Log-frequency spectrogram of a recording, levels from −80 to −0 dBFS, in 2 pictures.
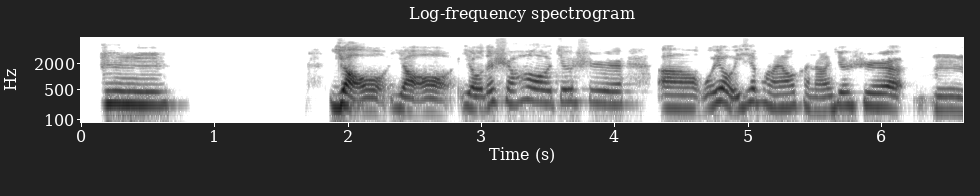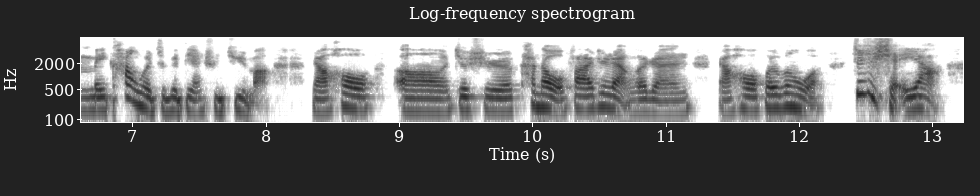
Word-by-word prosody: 嗯。 225 -1 0 1.1
有， 200 -7 +5
有。 165 -3 0
有 190 -4 -1
的 240 - -2
时 250 -1 -5
候 255 0 -1
就 255 +1 -5
是 235 -2 -6 0.2
呃， 190 -1 -1
我 205 - -5
有 260 -2 +3
一 - - -4
些 260 +5 -2
朋 220 -6 -5
友 195 +1 -2
可 215 - -11
能 170 0 -6
就 215 +1 -3
是， 205 -3 0 0.2
嗯， 175 -2 -7
没 170 0 +2
看 325 -3 +3
过 180 -5 +3
这 155 0 -5
个 160 - 0
电 155 0 -3
视 160 - -6
剧 165 +1 -5
嘛。 - - -2 0.3
然 150 -1 +4
后， 180 -5 +3 0.2
呃， 155 -1 +3
就 175 +1 0
是 165 -2 0
看 215 +6 -4
到 190 -2 +7
我 - - +2
发 180 -1 +4
这 200 - -3
2 185 - +3
个 150 +1 0
人， 140 -1 -3 0.2
然 145 0 0
后 175 0 +2
会 185 +2 +2
问 195 +1 +1
我： 175 - 0 0.2
“这 395 -2 +2
是 355 - +3
谁 165 - +2
呀？ 185 +1 +2
190 Hz, 230 characters per minute, -22 LUFS, 165-225 Hz, 1.1 s, 到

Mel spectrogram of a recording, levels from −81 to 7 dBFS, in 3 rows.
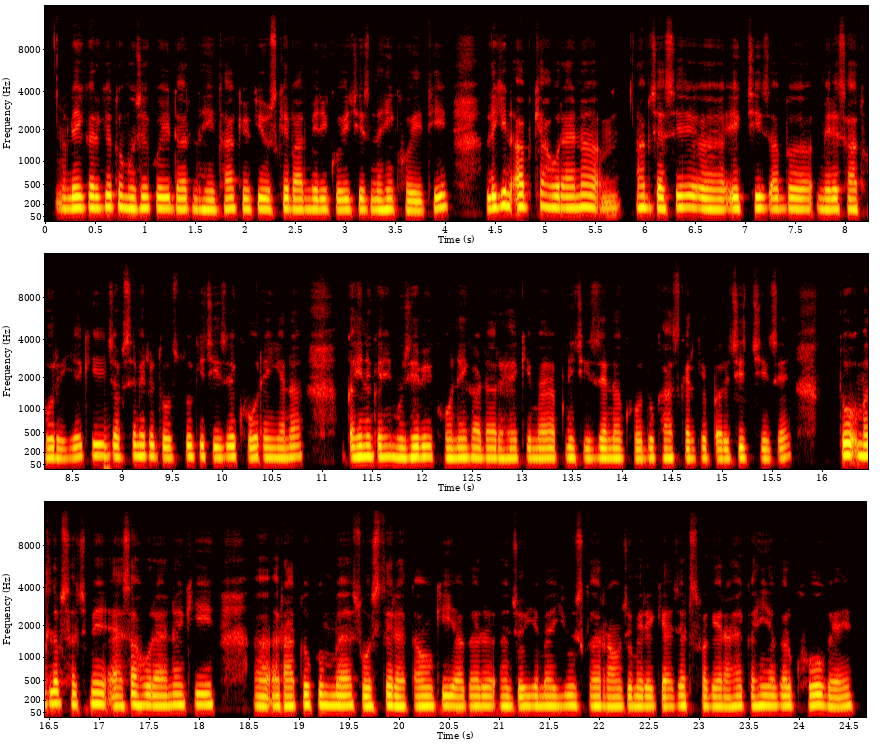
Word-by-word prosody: लेकर 150 +1 +3
के 165 +1 +2
तो 165 0 -1
मुझे 150 0 +2
कोई 150 -1 +2
डर 140 -1 -1
नहीं 135 -1 0
था 145 - +1
क्योंकि 145 -1 -1
उसके 140 +1 0
बाद 135 -1 0
मेरी 135 0 +1
कोई 135 0 -1
चीज़ 135 0 -3
नहीं 130 +1 +2
खोई 120 -1 -1
थी। 150 +7 -1 0.4
लेकिन 170 +4 +5
अब 170 -1 +4
क्या 180 -2 -2
हो 160 - +3
रहा 155 0 +2
है 155 - +2
ना 165 0 +2
उम, 75 +1 -6 0.2
अब 160 -1 +1
जैसे 160 +2 +2
अ, 140 -2 +2
एक 145 0 +2
चीज़ 155 0 +1
अब 145 -1 0
मेरे 140 0 +1
साथ 140 -1 -2
हो 130 - +2
रही 125 +1 -3
है 140 - +1
कि 155 0 -1
जब 145 - +2
से 155 - -4
मेरे 150 0 +1
दोस्तों 135 +2 -1
की 150 0 -3
चीज़ें 140 0 0
खो 135 0 -2
रही 135 -1 -1
हैं 130 - +1
ना, 140 +2 -1 0.5
कहीं 140 +2 +4
न 145 - +4
कहीं 140 0 0
मुझे 135 +1 +3
भी 140 +1 +2
खोने 130 -1 0
का 135 -1 0
डर 130 -1 0
है 125 - +1
कि 130 0 -5
मैं 125 0 +1
अपनी 130 +1 -2
चीज़ें 125 +1 -1
ना 125 0 +1
खो 120 -1 -4
दूँ, 130 +1 -3
ख़ास 125 +1 -2
करके 125 +1 -4
परिचित 125 +1 -2
चीज़ें। 125 +3 -5 0.5
तो 165 +1 +6
मतलब 160 +1 +3
सच 145 -2 -4
में 155 - +4
ऐसा 130 +3 0
हो 140 0 +2
रहा 135 0 +2
है 130 - +1
ना 145 +1 +1
कि 145 0 0 0.4
अ - - -5
अ, 130 +1 0
रातों 130 +2 +2
को 140 +1 -1
मैं 135 0 +3
सोचते 130 0 0
रहता 125 0 +1
हूँ 130 0 +3
कि 130 0 +2
अगर 130 +1 0
अ, 130 - +2
जो 125 0 -1
ये 130 0 0
मैं 130 0 +1
यूज़ 130 +1 -1
कर 130 0 +1
रहा 125 -1 0
हूँ 125 - +1
जो 125 0 -1
मेरे 125 0 +1
गैजेट्स 130 +2 -2
वगैरह 125 -1 0
हैं 130 - 0
कहीं 135 +1 +2
अगर 130 0 0
खो 140 +1 +2
गए 120 +2 0
135 Hz, 255 wpm, -23 LUFS, 130-145 Hz, 0.5 s, तो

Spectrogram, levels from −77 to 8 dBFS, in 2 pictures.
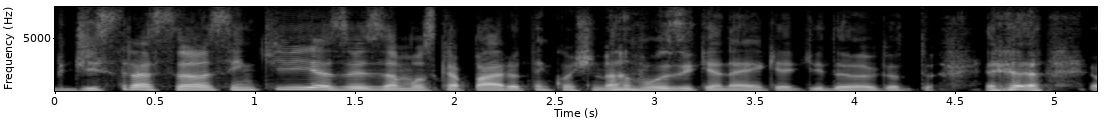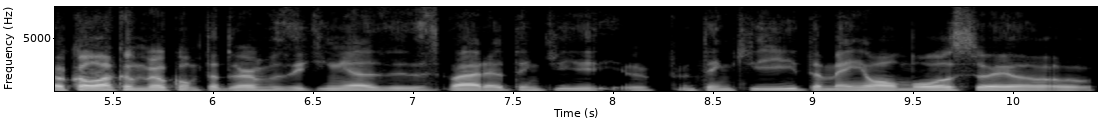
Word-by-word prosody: distração 155 +7 +1
assim 165 -1 -1
que, 190 +2 0
às 160 -2 +3
vezes, 155 -1 +1
a 145 - +4
música 135 -1 -1
para, 125 +2 +3
eu 150 - +1
tenho 150 +1 -8
que - - -34
continuar 155 +1 -1
a - - +4
música, 130 -5 -1
né, 115 +5 -2
que 115 - -7
aqui 105 +3 -6
do 105 -2 -1
que 110 - -6
eu - - -5
tô - - -14 0.3
eh, - - +4 0.2
eu - - +3
coloco 135 +4 +6
no 140 - -2
meu 135 0 +3
computador 130 -2 -2
a - - -1
musiquinha 125 0 -3
e, - - +3
às 130 - -5
vezes, 125 -1 -6
para 120 +2 +3
e - - 0
eu - - -5
tenho 130 -2 -7
que 120 -1 -8
eu 125 -2 -11
eu 115 - -11
tenho 115 -1 -6
que 115 - -10 0.2
ir - - -3
também 120 -1 -2
ao 120 - +3
almoço, 110 +5 +1
eu 105 -2 0
130 Hz, 265 wpm, -20 LUFS, 115-140 Hz, 0.3 s, coloco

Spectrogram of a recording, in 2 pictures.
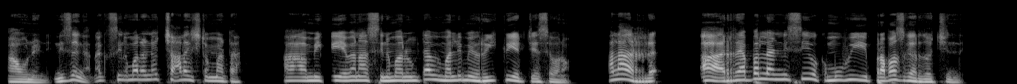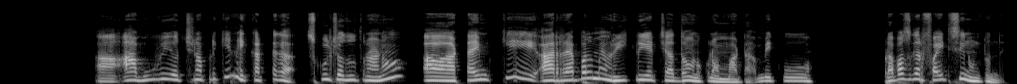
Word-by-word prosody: అవునండి. 110 -6 -1
నిజంగా. 165 - -1
నాకు 175 0 -8
సినిమాలనేవి 215 +2 -4
చాలా 210 - 0
ఇష్టంమాట. 165 -6 -2 0.6
ఆ! - - 0 0.2
మీకు 180 +1 -1
ఏమైనా 185 +1 +2
సినిమాలుంటే 180 +3 +2
అవి 215 -3 -1
మళ్ళీ 185 +2 +1
మేము 175 -4 +3
రీక్రియేట్ 180 -5 0
చేసేవాళ్ళం. 110 -7 -3 0.4
అలా 240 +3 +4 0.2
ర్ 145 - +2 0.6
ఆ! - - +7 0.3
'రెబల్' 245 +6 +2
అనేసి 230 +2 -3
ఒక 180 - -16
మూవీ 200 +3 -1 0.2
'ప్రభాస్' 185 +2 +3
గారిదొచ్చింది. 120 - -1 1.6
ఆ! - - +2 0.2
ఆ - - +5
మూవీ 230 +5 -3
ఒచ్చినప్పటికి 225 - -6
నేను 210 - +1
కరెక్టుగా 195 0 0 0.2
స్కూలు 235 -2 -1
చదువుతున్నాను. 200 0 +1 0.4
ఆ - - +8 0.3
టైంకి 220 - 0 0.3
ఆ - - +8 0.2
'రెబల్' 210 +10 +1
మేము 225 -6 +2
రీక్రియేట్ 200 +1 -1
చేద్దాం 175 +1 +1
అనుకున్నాంమాట. 125 -7 -1 0.2
మీకు 165 +1 -4 1.0
ప్రభాస్ 230 +9 +1
గారి 240 - 0
ఫైట్ 210 +1 -1
సీనుంటుంది. 150 - +1
190 Hz, 135 wpm, -23 LUFS, 160-215 Hz, 1.6 s, ఆ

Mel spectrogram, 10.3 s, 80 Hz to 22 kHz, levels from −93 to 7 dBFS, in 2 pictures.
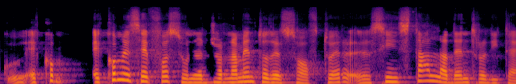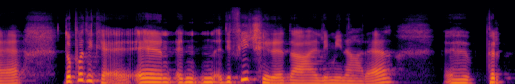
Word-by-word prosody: cu - - -5
è - - -1
com 255 0 -3
è 190 -4 +2
come 290 +4 +5
se 230 -5 +4
fosse 225 -2 +1
un 170 -1 +1
aggiornamento 180 +4 +3
del 170 -2 +3
software, 170 +3 -1
ehm, 160 +2 -2
si 165 +7 0
installa 200 +1 +3
dentro 170 0 0
di 155 -1 -6
te 130 -2 -4 0.4
dopodiché 250 +3 0
è 185 0 +2
è 175 - -4
mhmm, 185 0 -1
è - - -4
difficile 190 - 0
da 130 -1 -3
eliminare, 130 +5 -4 0.5
eh. - - -11
Ehm, 155 -2 -2
per 185 +2 -1
180 Hz, 165 wpm, -25 LUFS, 155-205 Hz, 0.5 s, come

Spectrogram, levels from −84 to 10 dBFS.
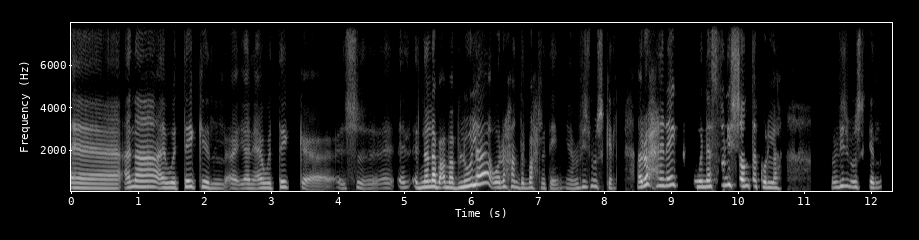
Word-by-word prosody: آآ، 210 -3 -1
أنا 245 +7 -2 0.4
I - - -1
will 230 -1 +1
take 275 0 0
ال 205 -5 -3
يعني 200 0 -6
I - - -2
will 220 - -3
take 260 -2 0 0.2
آآ، 315 -11 -10
ش 210 - -13
إ 210 +1 -13
إ 240 +1 -8
إن 240 +2 +1
أنا 280 +2 +8
أبقى 245 -2 +2
مبلولة 250 - +5 0.2
وأرُوح 260 +4 -2
عند 245 -5 -5
البحر 225 0 -6
تاني، 195 +1 -14
يعني 200 -2 -15
ما 210 - -10
فيش 265 +5 -8
مشكلة، 225 -6 -8 0.3
أرُوح 365 +4 +4
هناك 325 +3 +1 0.3
ونسّوني 280 +7 +2
الشنطة 310 -3 +3
كلها، 235 -6 -1 0.8
ما 245 - -7
فيش 300 +3 -1
مشكلة. 255 -3 -5
240 Hz, 165 wpm, -23 LUFS, 215-280 Hz, 0.8 s, أنا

